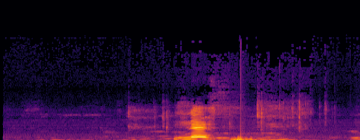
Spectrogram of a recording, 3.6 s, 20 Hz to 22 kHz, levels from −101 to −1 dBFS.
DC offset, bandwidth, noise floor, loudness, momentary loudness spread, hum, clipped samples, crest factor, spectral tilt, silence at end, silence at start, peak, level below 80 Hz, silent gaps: under 0.1%; 7.4 kHz; -62 dBFS; -21 LUFS; 24 LU; none; under 0.1%; 22 dB; -6 dB/octave; 0 s; 1.75 s; -6 dBFS; -52 dBFS; none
